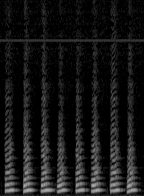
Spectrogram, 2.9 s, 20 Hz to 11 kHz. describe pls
Different examples of a samba batucada instrument, making typical sqeaking sounds. Marantz PMD 671, OKM binaural or Vivanco EM35.
brazil, drum, groove, pattern, percussion, rhythm, samba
